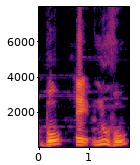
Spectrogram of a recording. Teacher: c'est le O fermé, écrit O, qui rime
